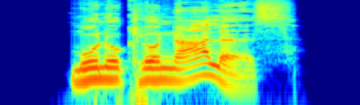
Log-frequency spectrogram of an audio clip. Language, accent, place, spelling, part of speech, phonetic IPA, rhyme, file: German, Germany, Berlin, monoklonales, adjective, [monokloˈnaːləs], -aːləs, De-monoklonales.ogg
- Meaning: strong/mixed nominative/accusative neuter singular of monoklonal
